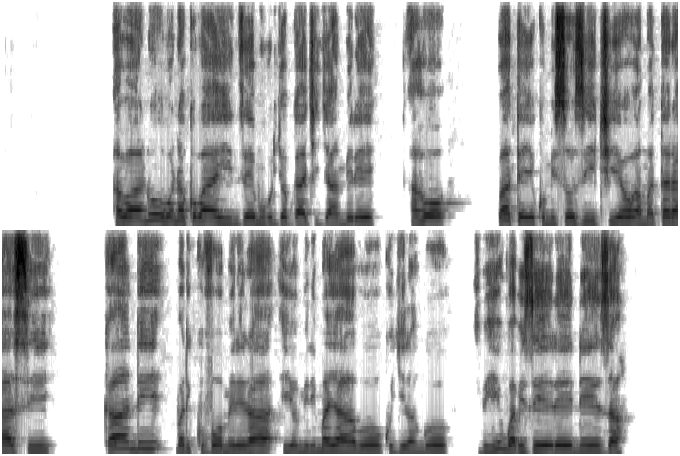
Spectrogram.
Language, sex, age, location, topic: Kinyarwanda, male, 18-24, Nyagatare, agriculture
